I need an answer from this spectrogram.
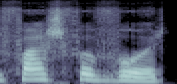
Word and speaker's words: faz favor: Se faz favor. Donc là, c'est comme on l'a vu hier, hein, quand le Z est à la fin du mot, on va le prononcer ch.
